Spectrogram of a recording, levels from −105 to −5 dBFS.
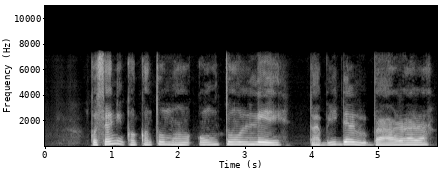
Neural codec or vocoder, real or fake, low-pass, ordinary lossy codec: codec, 16 kHz, 2 kbps, FreqCodec, larger model; fake; 7.2 kHz; none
